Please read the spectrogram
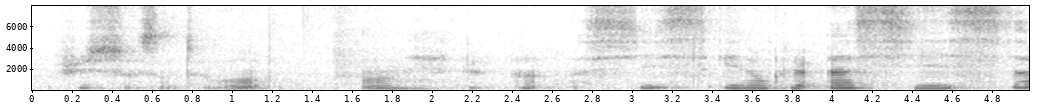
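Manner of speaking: slow whisper to herself. Real, not acted. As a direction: whisper the numbers slowly while writing. Noting amounts to herself.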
